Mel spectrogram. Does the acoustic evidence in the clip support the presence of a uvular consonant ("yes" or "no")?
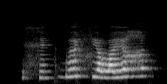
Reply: yes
